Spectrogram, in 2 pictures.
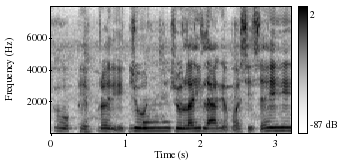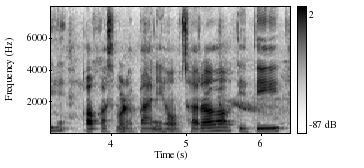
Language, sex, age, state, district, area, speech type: Nepali, female, 60+, West Bengal, Jalpaiguri, urban, spontaneous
